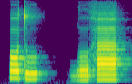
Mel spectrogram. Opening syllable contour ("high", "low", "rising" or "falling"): high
